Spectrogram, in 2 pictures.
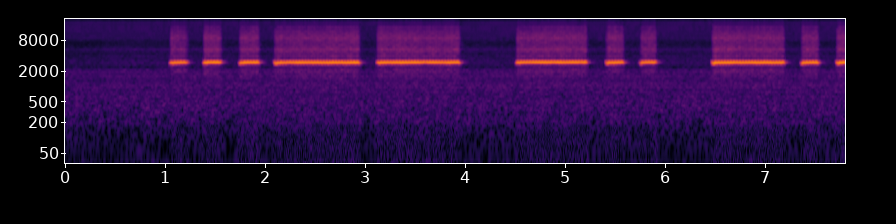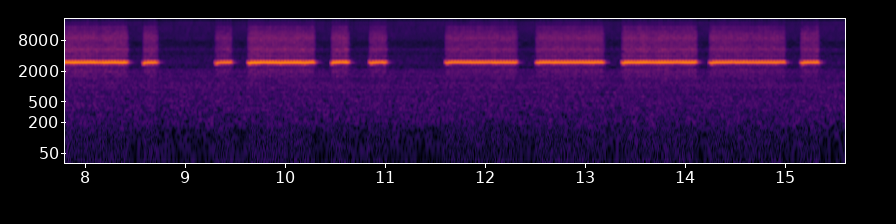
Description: Morse code, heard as a whistle, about 7 wpm. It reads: 3DCL9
